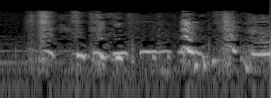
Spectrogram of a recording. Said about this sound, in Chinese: 彼得到了约帕，好多可怜的寡妇站在他身边哭，并且拿多加在世的时候为他们做的衣服给他看。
